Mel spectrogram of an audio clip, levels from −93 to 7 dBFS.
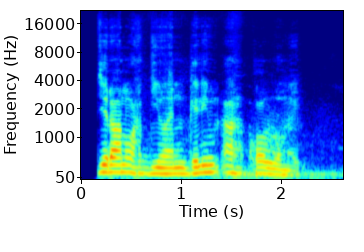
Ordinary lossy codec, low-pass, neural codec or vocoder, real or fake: none; none; codec, 44.1 kHz, 3.4 kbps, Pupu-Codec; fake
